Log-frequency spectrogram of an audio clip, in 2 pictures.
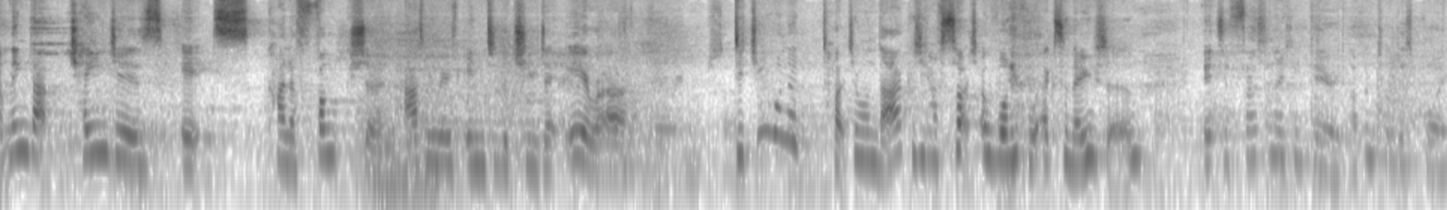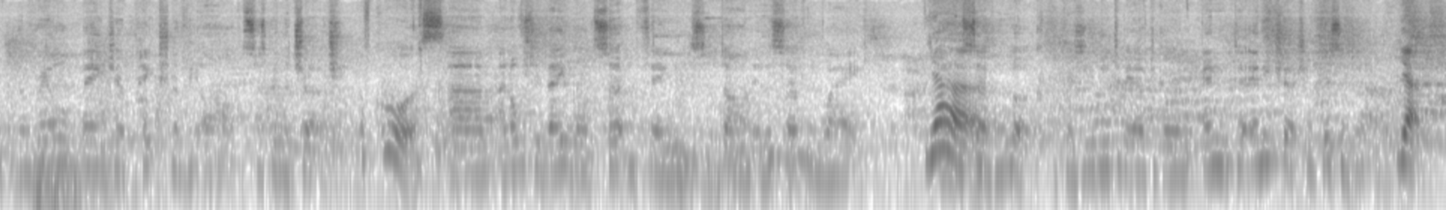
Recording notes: This podcast was recorded on-site with guests at the museum looking at the Tudor art.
